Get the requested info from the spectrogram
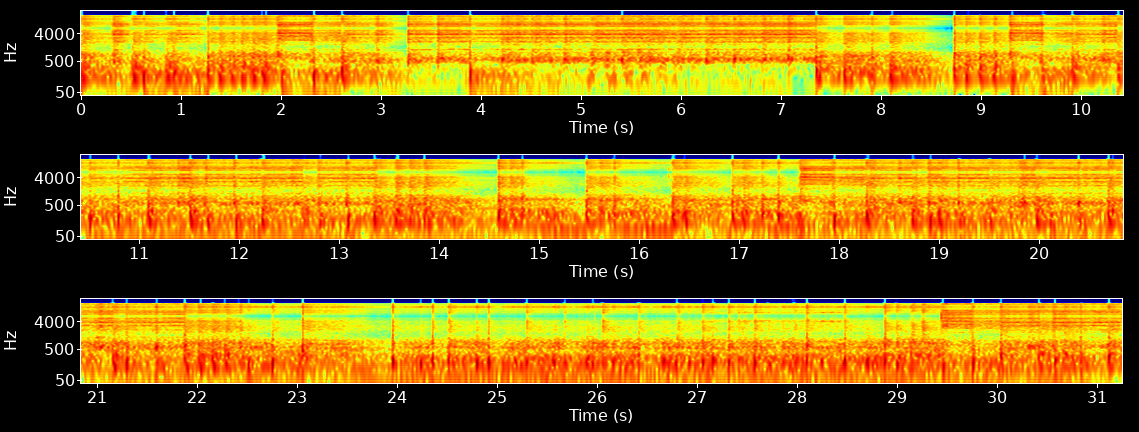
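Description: Acoustic drum kit played in a steady beat: bass drum, snare and cymbals.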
